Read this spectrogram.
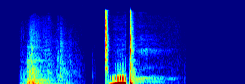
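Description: A heavy door clicks and swings open.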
